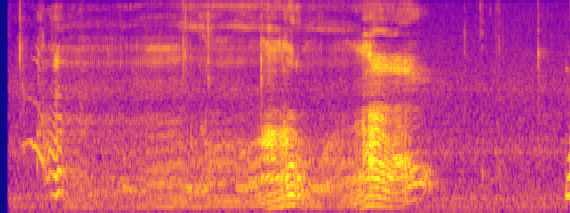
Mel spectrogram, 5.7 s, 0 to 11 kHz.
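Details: Male Boston terrier, eleven months old, recorded December 18, 2017, asking for more food: a drawn-out, moaning growl with wavering pitch, rising into two louder swells near the end, with faint room noise.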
